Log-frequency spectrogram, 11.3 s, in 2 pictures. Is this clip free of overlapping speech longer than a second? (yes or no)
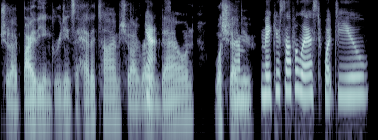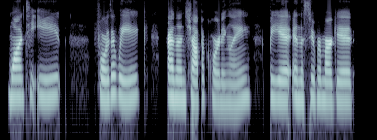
yes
